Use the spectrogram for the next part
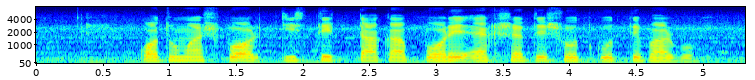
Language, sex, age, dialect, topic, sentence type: Bengali, male, 18-24, Standard Colloquial, banking, question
